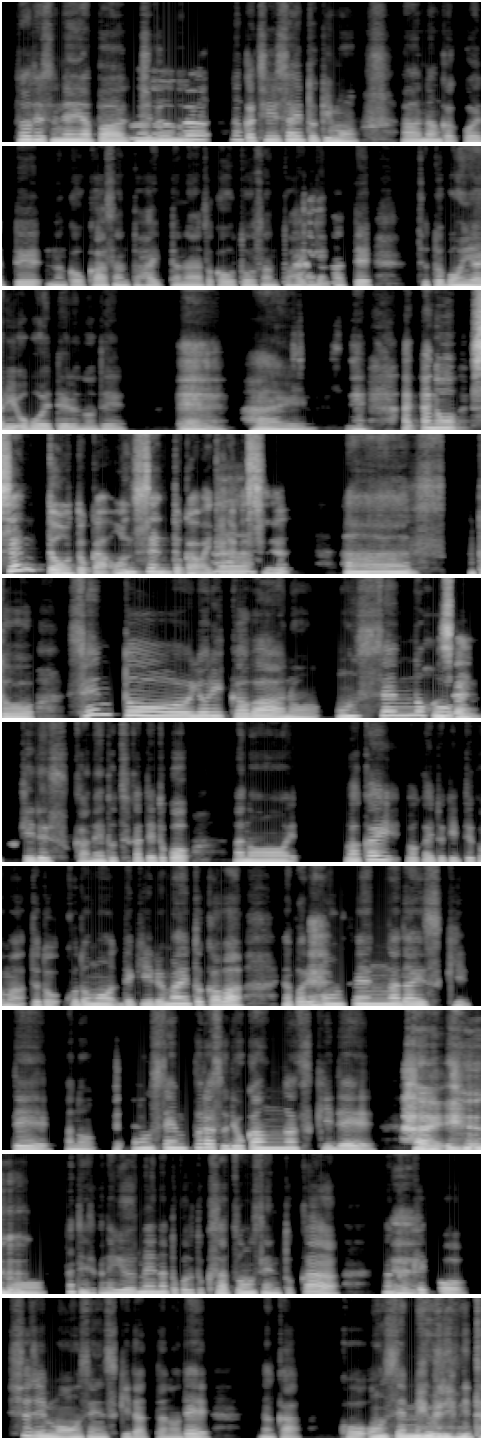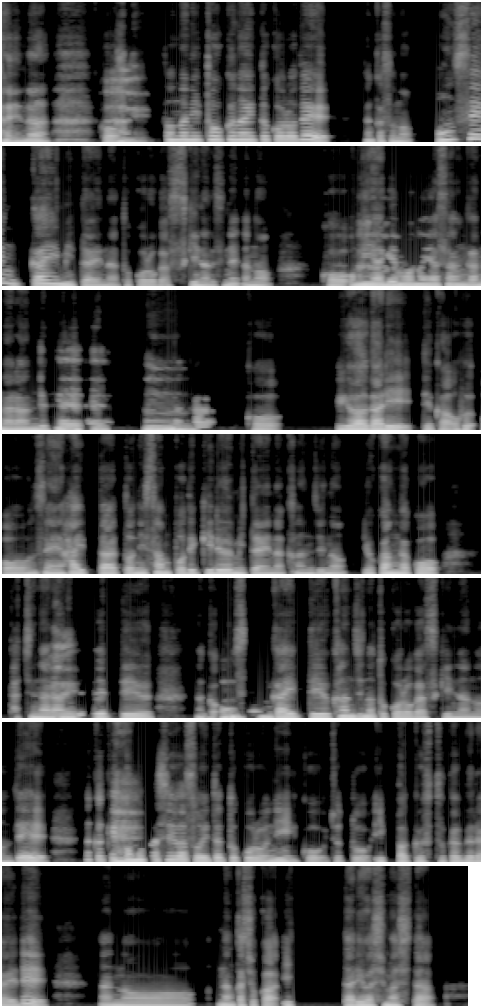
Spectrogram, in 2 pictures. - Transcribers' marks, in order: chuckle; laughing while speaking: "巡りみたいな"; tapping
- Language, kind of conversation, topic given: Japanese, podcast, お風呂でリラックスするためのコツはありますか？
